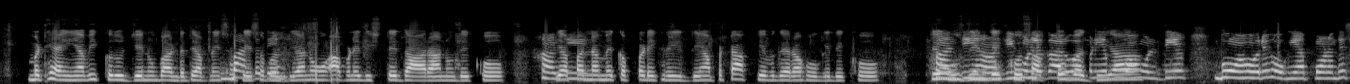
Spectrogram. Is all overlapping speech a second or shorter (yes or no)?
no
